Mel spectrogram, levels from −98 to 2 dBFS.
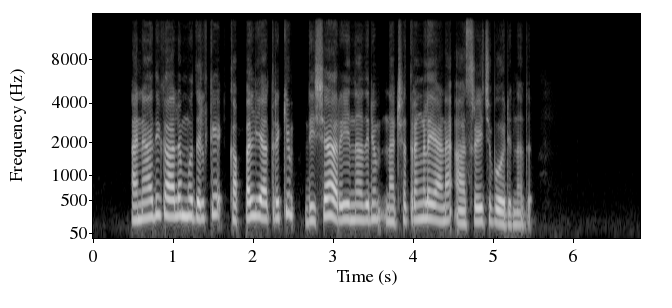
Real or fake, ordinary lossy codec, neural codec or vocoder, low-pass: fake; none; autoencoder, 48 kHz, 128 numbers a frame, DAC-VAE, trained on Japanese speech; 14.4 kHz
